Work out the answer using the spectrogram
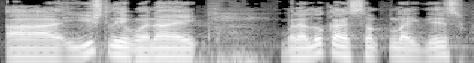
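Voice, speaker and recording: A man's voice: medium pitch, a little fast, a little mellow. A man giving public comment at a town council meeting, hesitant with many fillers, asking questions about the budget. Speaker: citizen speaking at council meeting. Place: council chamber.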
